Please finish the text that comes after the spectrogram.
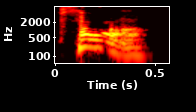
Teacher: শ্বাস বেশি যায় তার মানে মহাপ্রাণ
